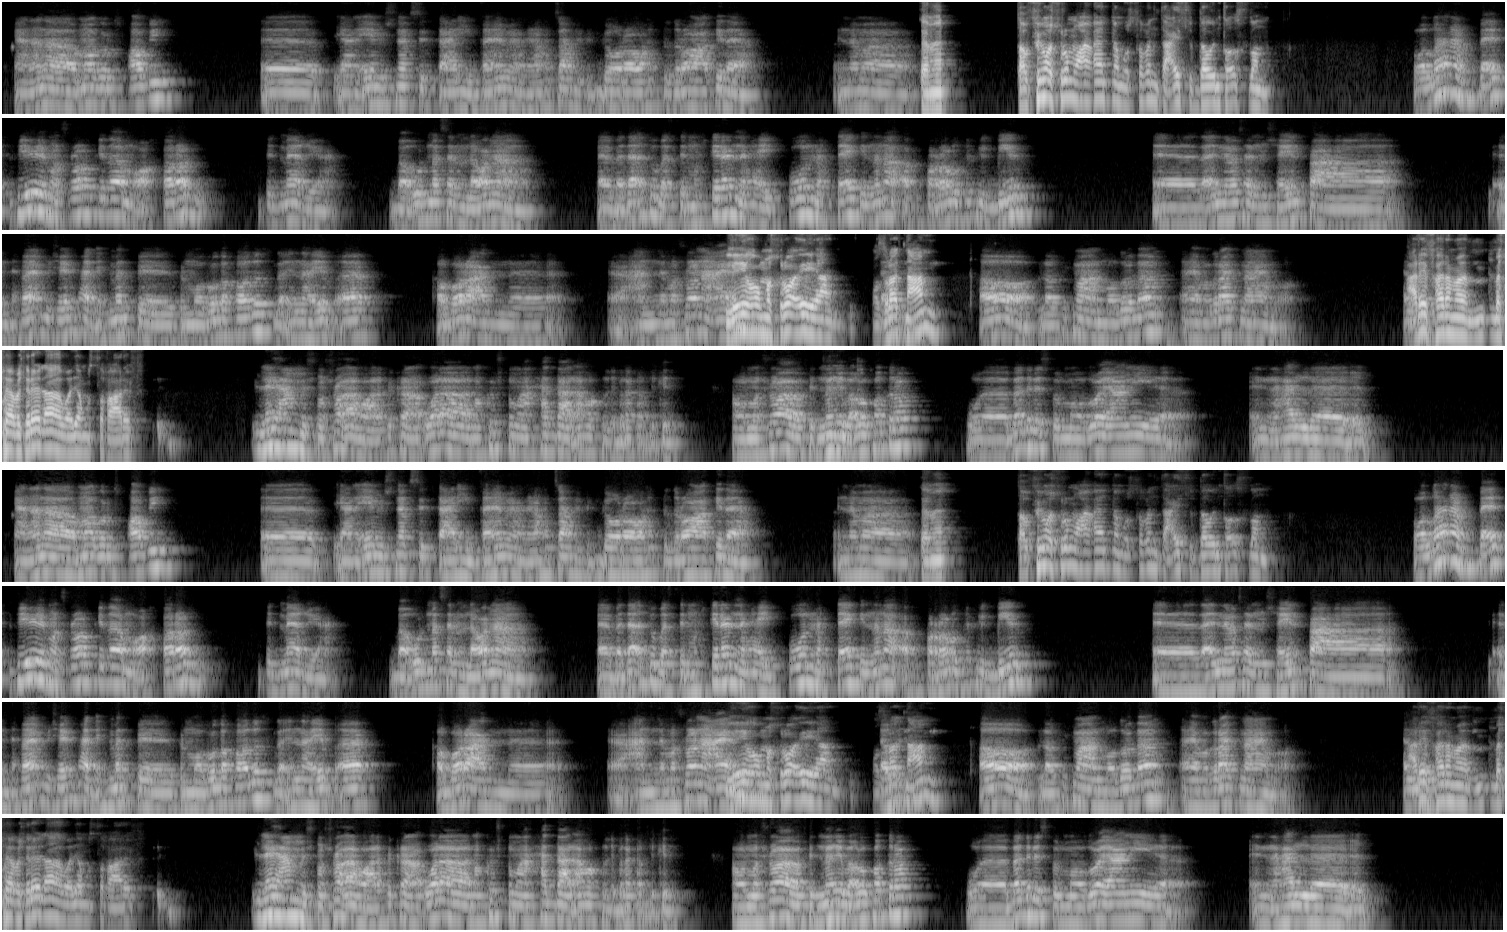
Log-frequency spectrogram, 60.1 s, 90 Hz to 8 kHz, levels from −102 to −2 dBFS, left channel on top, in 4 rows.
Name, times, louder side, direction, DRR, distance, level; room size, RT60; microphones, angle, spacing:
voice 1, 0.1-1.7 2.6-7.5 8.4-9.1 14.1-17.1 17.7-18.3 18.9-20.3 21.0-25.3 26.5-29.0 29.9-33.8 34.4-35.6 36.1-37.7 38.8-39.1 39.8-43.0 44.1-44.4 47.6-51.8 52.4-54.2 54.7-56.9 57.6-58.7, right 3 dB, 40° right, 1.0 m, -31 dB
voice 2, 10.2-12.7 37.3-38.5 38.8-39.4 44.1-46.4 53.3-53.6, left 8 dB, 80° left, 0.4 m, -25 dB
7.5 x 4.7 x 2.6 m
head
